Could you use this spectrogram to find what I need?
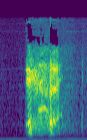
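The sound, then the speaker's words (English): A cough heard over a telephone line: one harsh, voiced burst with a second push partway through, narrow-band and muffled, followed by a faint short blip after silence. “excuse me for coughing on the phone”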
